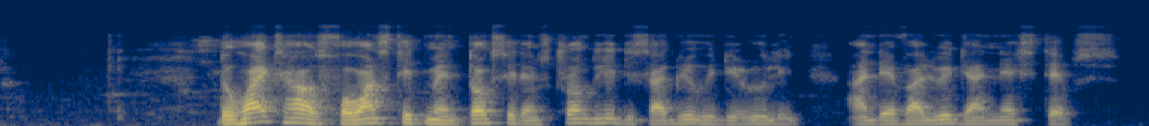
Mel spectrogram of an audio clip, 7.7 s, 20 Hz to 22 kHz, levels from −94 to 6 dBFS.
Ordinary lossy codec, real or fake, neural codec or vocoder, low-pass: Opus, 24 kbps; real; none; 7.2 kHz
